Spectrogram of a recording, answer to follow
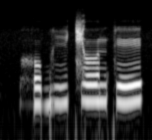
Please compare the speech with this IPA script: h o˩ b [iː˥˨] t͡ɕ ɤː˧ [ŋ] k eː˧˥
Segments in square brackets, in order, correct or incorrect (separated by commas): incorrect, incorrect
